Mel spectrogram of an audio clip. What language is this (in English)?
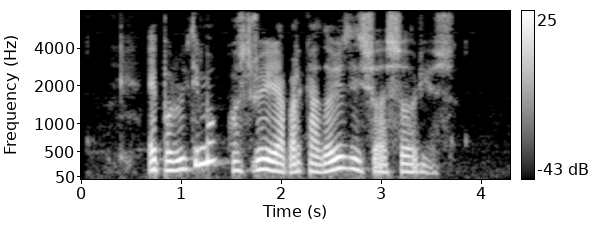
Galician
